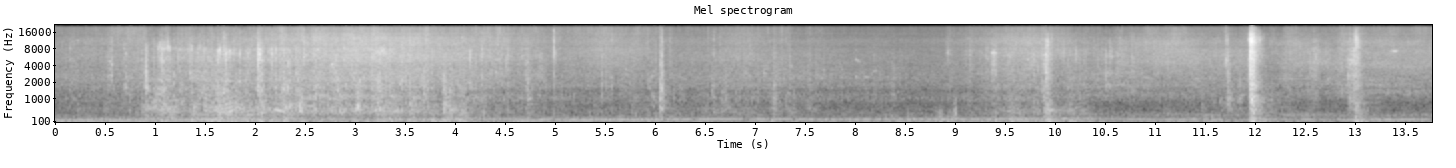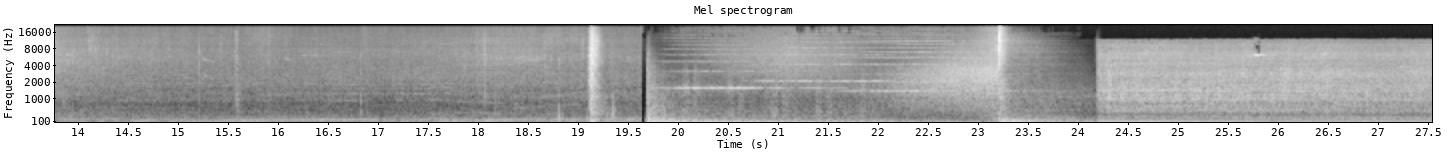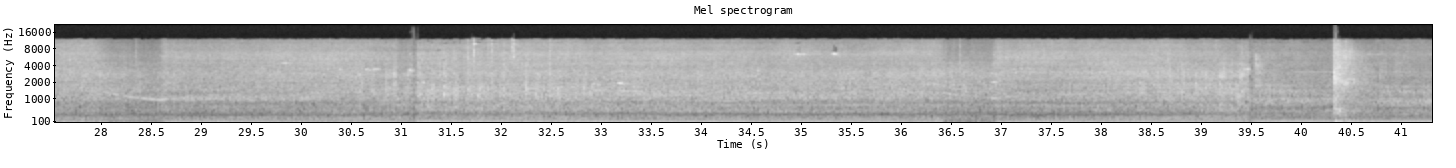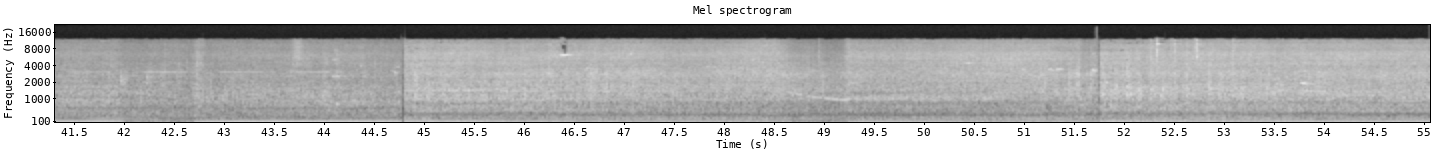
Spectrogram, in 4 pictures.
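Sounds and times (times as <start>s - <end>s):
heavy diesel machinery running: 0.0s - 55.0s
sharp knock: 19.1s - 24.2s.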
